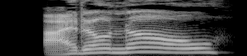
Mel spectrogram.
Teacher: The T sound is dropped completely. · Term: dropped sounds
